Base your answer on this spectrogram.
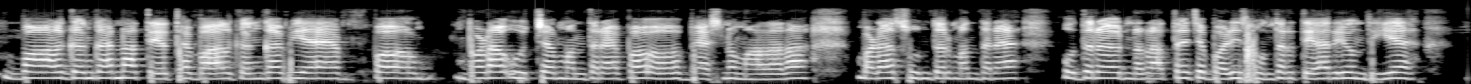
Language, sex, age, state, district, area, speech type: Dogri, female, 30-45, Jammu and Kashmir, Kathua, rural, spontaneous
